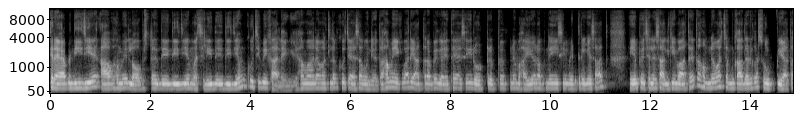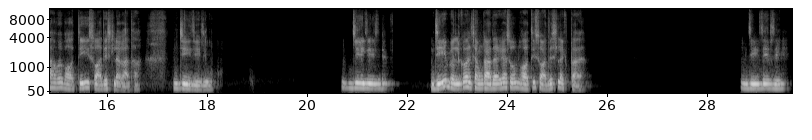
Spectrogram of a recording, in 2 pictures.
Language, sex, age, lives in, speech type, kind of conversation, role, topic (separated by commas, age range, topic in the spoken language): Hindi, male, 45-49, India, conversation, unstructured, none, आपका सबसे पसंदीदा यात्रा अनुभव कौन सा रहा है?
